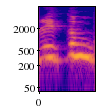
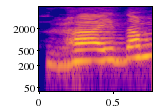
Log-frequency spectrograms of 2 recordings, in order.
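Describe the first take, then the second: First: The first vowel sounds like 'ih'. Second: The first vowel sounds like 'eye'. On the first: The speaker calls it right. "वो रिदम बोलते हैं उसको" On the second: The speaker calls it wrong. "राइदम नहीं होता है"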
